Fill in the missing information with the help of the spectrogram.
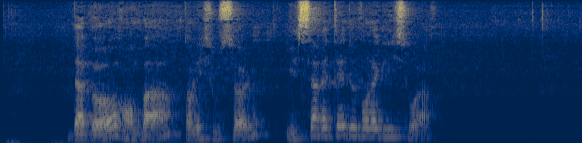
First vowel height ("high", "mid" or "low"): low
